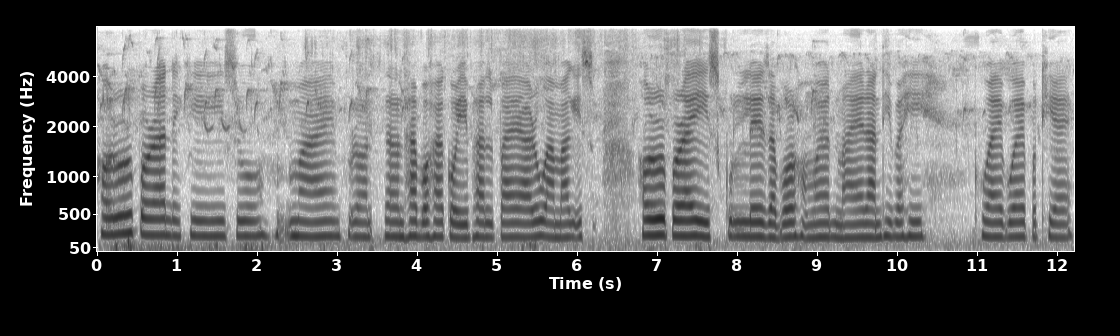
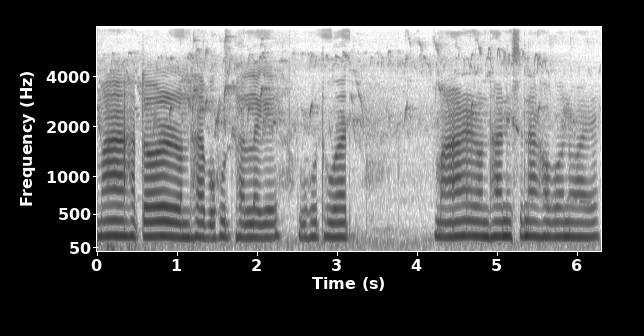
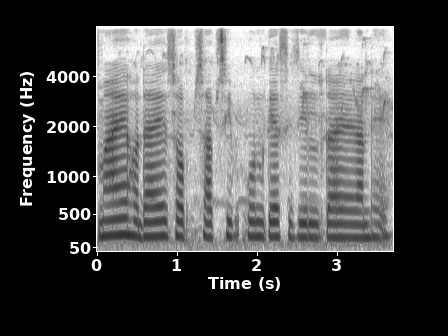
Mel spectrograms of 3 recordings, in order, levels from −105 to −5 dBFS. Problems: constant background noise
